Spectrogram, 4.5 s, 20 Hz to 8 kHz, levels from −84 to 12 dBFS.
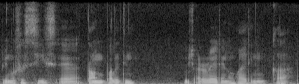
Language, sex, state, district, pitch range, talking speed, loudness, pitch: English, male, Nagaland, Kohima, 105-120 Hz, 105 wpm, -18 LUFS, 110 Hz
